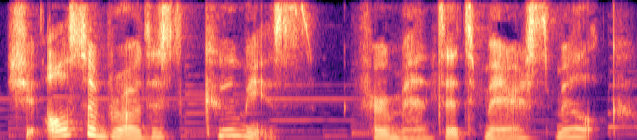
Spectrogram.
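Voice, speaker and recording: An actress playing a playful, determined young woman who narrates her romantic game adventure in a measured, expressive way. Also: mid-range voice, gravelly, husky, soft background music, full character voice. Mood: narrating. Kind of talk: first-person story narration and dialogue.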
